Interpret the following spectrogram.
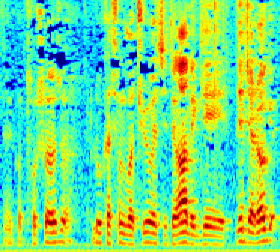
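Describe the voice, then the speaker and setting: A man's voice: medium pitch, steady tone, fairly quick, a little mellow, husky. A man from France casually unboxing a family board game at home, reading cards aloud and laughing at his own English accent.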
